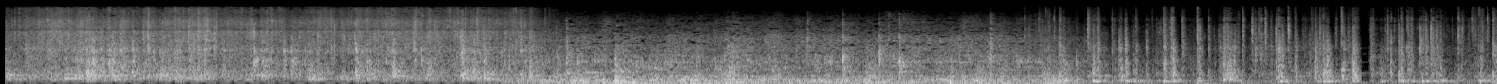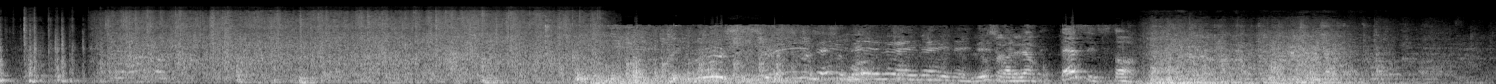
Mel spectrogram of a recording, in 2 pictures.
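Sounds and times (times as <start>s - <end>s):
hailstones hitting a car: 0.1s - 22.2s
hail and heavy rain: 0.1s - 23.1s.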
